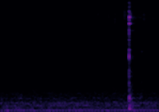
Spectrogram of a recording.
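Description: A metal fork clinks once, sharply, against a plate near the end as it cuts down through a slice of cornmeal pudding; otherwise only a faint low hum.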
